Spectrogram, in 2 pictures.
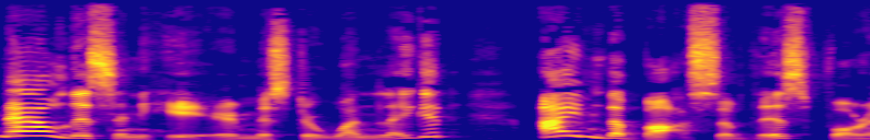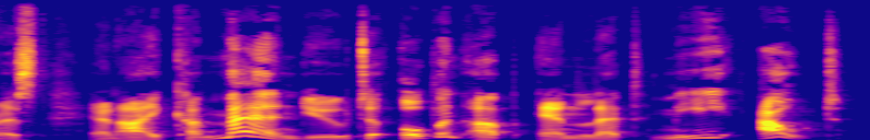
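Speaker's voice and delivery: high, loud commanding voice; pompous trickster barking orders; bossy Coyote. Acted. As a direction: order the tree around like the boss. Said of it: "He talked to the tree".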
